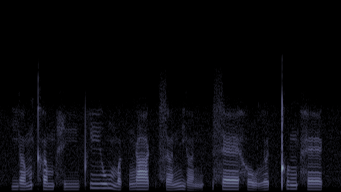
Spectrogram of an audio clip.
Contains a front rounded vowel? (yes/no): no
